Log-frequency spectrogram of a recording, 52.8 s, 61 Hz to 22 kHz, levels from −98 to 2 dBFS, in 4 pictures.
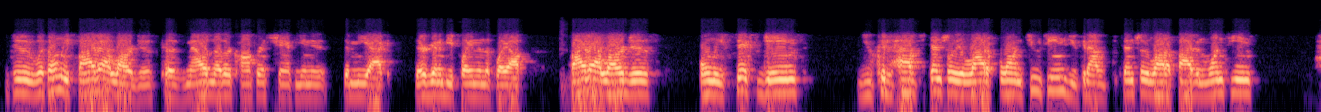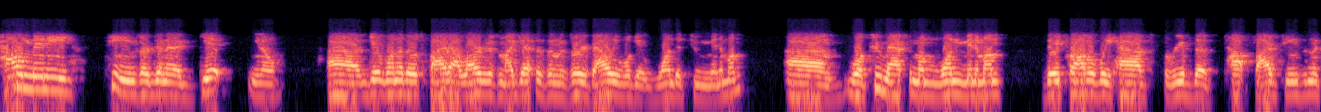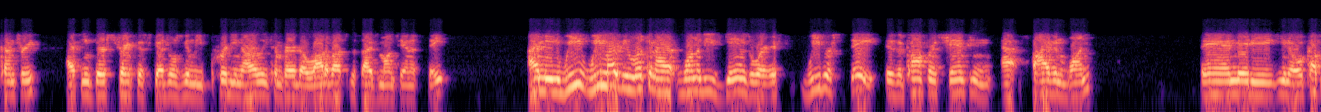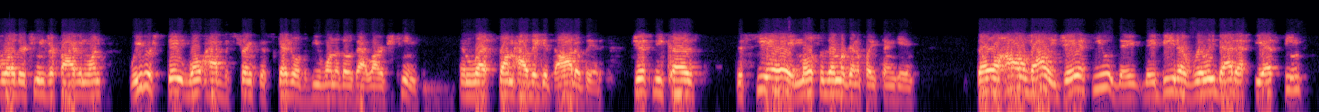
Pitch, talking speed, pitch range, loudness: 155 Hz, 225 wpm, 145-170 Hz, -14 LUFS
